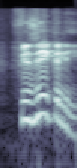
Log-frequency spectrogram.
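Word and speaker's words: physically: पढ़ते हैं और देखिए फिजिकली हम क्या पढ़ते हैं फिजिकली ये देखिए फिजिकली तो यहां पर भी ए का उच्चारण नहीं हो रहा है और देखिए लॉजिकली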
